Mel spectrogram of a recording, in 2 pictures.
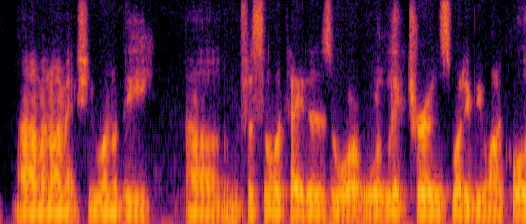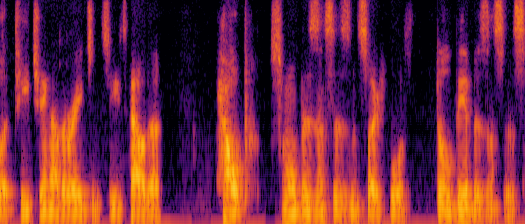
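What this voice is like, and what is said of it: New Zealand accent. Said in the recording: “a fellow Kiwi ... I can tell that accent anywhere”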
